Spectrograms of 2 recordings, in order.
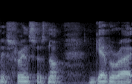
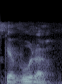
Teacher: And the B is often pronounced as a V. · Shown in: second take · So it's not, it's for instance, not Gebura, it's Gevura.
